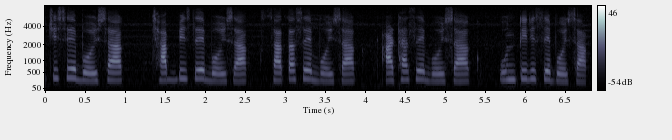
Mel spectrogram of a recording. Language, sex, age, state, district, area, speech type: Bengali, female, 18-30, West Bengal, Jhargram, rural, spontaneous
